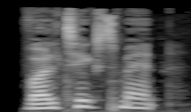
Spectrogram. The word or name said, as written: voldtægtsmand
